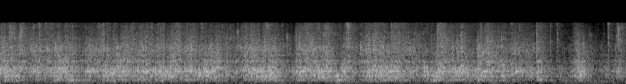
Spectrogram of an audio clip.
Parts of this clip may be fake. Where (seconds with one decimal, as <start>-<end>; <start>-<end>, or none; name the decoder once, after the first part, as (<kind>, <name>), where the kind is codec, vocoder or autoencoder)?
none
